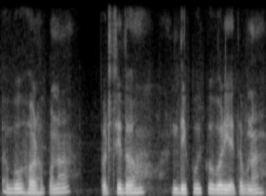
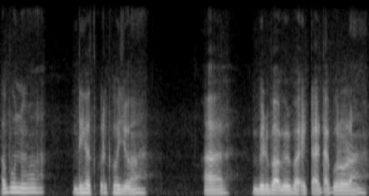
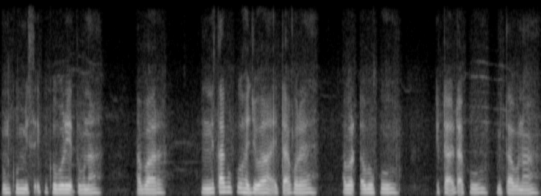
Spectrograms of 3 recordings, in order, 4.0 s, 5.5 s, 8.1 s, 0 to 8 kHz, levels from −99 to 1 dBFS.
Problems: background sounds at intervals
